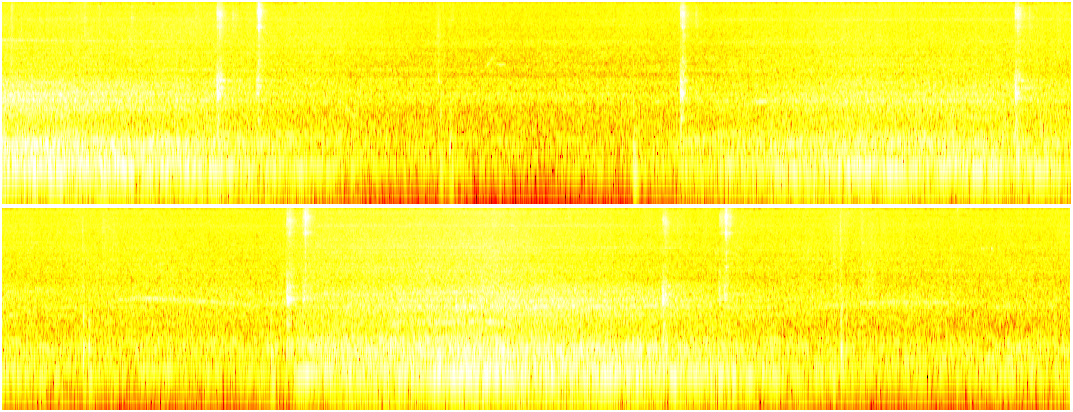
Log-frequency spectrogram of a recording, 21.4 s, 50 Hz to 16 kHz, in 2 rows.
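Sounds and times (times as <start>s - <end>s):
Ford Escape Hybrid clicking when stopping and starting: 0.0s - 4.8s, 6.1s - 21.3s.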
